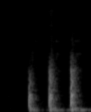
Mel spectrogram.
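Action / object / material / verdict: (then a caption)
knock / wooden surface / wood / real. Three quick knocks on a surface of real wood, each sharp and separate. The sound is a dull, mid-pitched thud with very little ring.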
